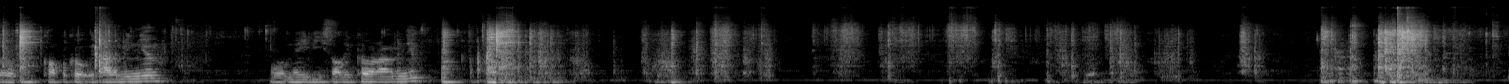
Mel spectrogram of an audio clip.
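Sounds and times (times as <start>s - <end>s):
plastic parts scraping and clattering: 4.4s - 15.0s.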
